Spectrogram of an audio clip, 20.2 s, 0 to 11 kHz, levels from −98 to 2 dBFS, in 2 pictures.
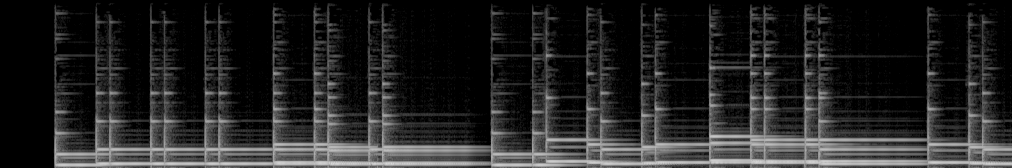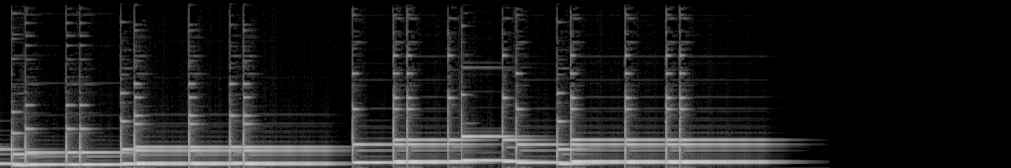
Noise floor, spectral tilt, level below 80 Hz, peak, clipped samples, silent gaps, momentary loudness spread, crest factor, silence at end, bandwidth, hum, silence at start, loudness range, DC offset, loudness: -52 dBFS; -4 dB/octave; -62 dBFS; -8 dBFS; under 0.1%; none; 6 LU; 16 dB; 2.25 s; 11 kHz; none; 0.55 s; 2 LU; under 0.1%; -23 LUFS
